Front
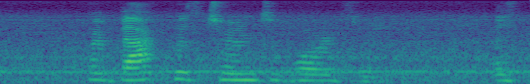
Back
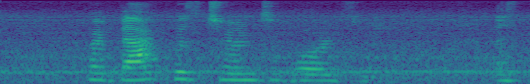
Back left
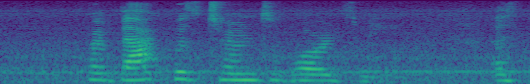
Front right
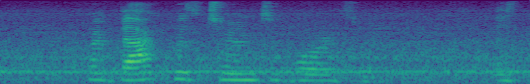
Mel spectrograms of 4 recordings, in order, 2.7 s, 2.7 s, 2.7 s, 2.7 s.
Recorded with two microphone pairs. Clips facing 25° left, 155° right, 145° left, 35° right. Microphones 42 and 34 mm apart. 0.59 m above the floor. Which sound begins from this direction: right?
A woman speaking, at 0.4 s.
